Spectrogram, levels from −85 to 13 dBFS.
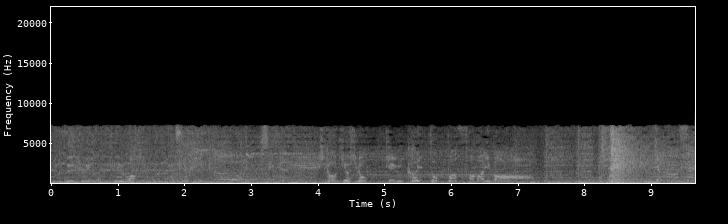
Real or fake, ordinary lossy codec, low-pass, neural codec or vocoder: fake; MP3, 32 kbps; 7.2 kHz; vocoder, 22.05 kHz, 80 mel bands, WaveNeXt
